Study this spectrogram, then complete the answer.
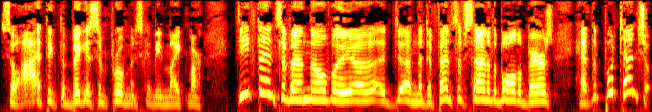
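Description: This man talks at a very fast pace with lively intonation. His pitch is high. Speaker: sports talk radio host. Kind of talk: casual sports talk radio show. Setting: studio.

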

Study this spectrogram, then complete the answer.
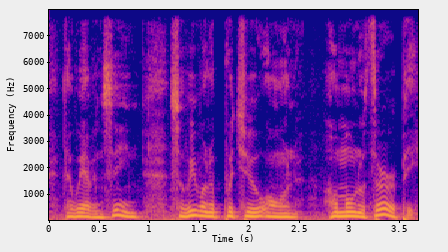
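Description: Fairly quick, somewhat breathy speech from a man with a fairly high pitch, a dark, mellow tone and ordinary pitch variation. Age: 80s+. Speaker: retired army colonel, cancer survivor. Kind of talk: interview.

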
